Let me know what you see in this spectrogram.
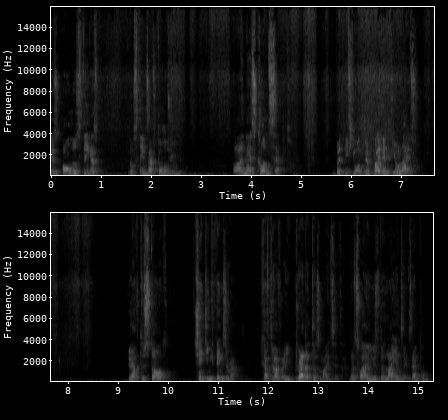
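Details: Male with self-reported stutter, also reports tics; stuttering.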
